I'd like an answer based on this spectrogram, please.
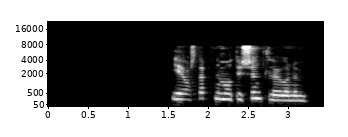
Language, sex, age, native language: Icelandic, female, 30-39, Icelandic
